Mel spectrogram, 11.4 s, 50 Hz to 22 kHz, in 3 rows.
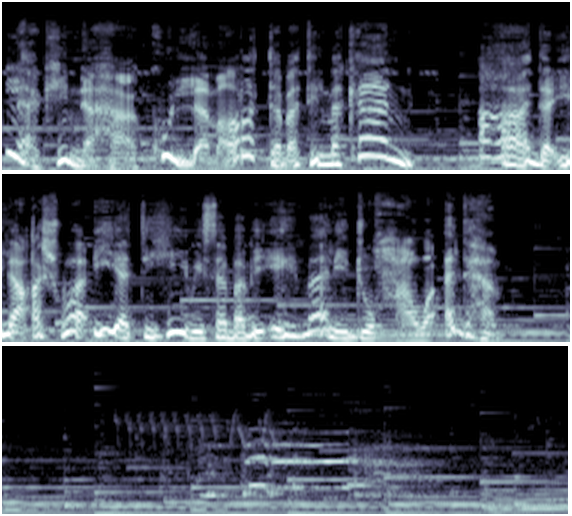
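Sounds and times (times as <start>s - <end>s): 
speech: 0.0s - 7.2s
rooster crowing: 8.8s - 10.7s.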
